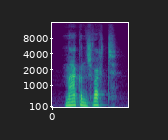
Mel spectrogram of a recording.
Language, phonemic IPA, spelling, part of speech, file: Dutch, /ˈmakə(n) ˈzwɑrt/, maken zwart, verb, Nl-maken zwart.ogg
- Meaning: inflection of zwartmaken: 1. plural present indicative 2. plural present subjunctive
